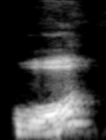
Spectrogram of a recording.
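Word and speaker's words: 国: This character means country or kingdom, pronounced guo, ge, wo, guo, wo, guo, kingdom.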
